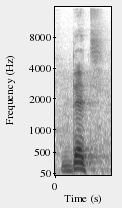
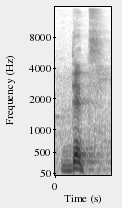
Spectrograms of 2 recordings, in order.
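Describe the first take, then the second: No difference in how they are said.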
